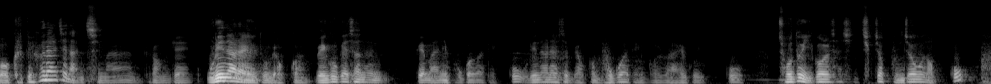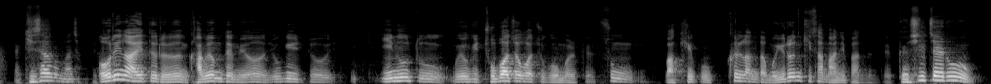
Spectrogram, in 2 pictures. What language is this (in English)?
Korean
